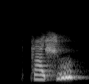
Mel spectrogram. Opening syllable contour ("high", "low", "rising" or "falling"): low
